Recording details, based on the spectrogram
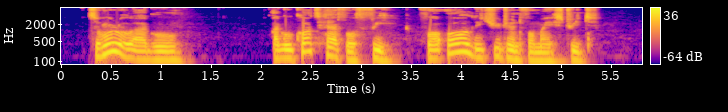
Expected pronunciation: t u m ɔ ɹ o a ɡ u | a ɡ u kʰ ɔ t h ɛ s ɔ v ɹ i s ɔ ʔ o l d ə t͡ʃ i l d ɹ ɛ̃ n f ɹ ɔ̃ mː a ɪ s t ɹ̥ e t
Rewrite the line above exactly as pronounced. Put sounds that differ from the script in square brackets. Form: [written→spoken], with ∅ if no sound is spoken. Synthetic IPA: t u m ɔ ɹ o a ɡ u | a ɡ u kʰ ɔ t h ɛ [s→f] ɔ [v→f] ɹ i [s→f] ɔ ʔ [o→ɔ] l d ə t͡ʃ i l d ɹ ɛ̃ n f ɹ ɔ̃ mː a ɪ s t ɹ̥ [e→i] t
